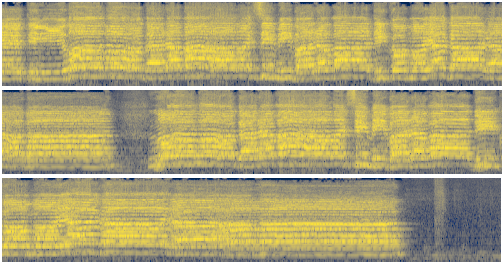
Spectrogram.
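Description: Women's folk singing group singing a traditional Šokac song unaccompanied, in long sustained phrases. There is a brief break for breath about nine seconds in, and the song ends shortly before the end.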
